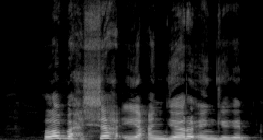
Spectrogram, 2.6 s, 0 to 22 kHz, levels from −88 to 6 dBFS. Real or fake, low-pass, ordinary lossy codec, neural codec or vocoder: real; none; none; none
